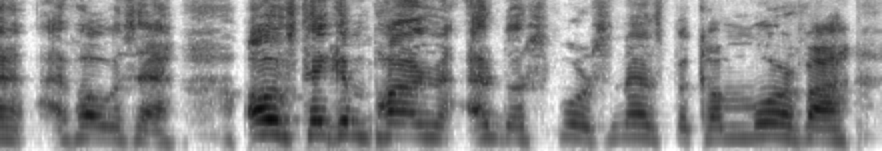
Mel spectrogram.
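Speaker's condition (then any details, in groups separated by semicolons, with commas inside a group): Cerebral palsy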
